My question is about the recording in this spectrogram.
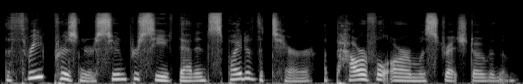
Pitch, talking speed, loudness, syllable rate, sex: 195 Hz, 205 wpm, -20 LUFS, 5.5 syllables/s, female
